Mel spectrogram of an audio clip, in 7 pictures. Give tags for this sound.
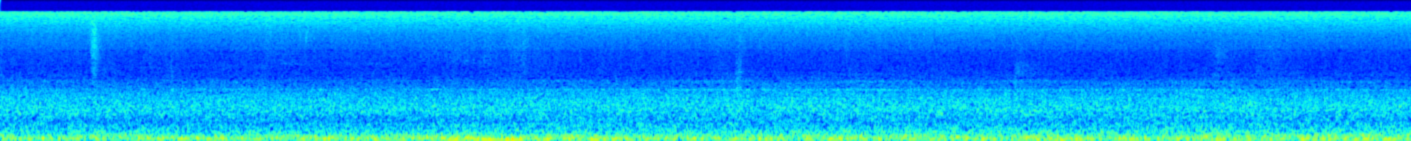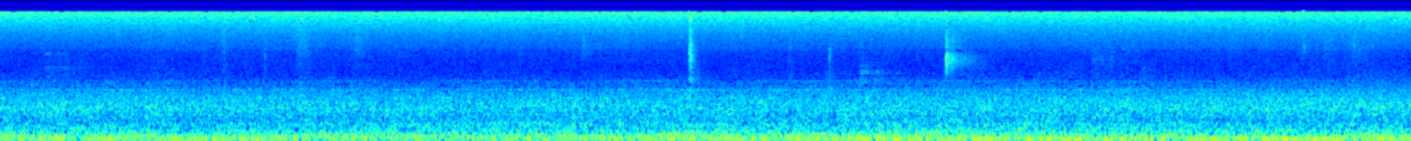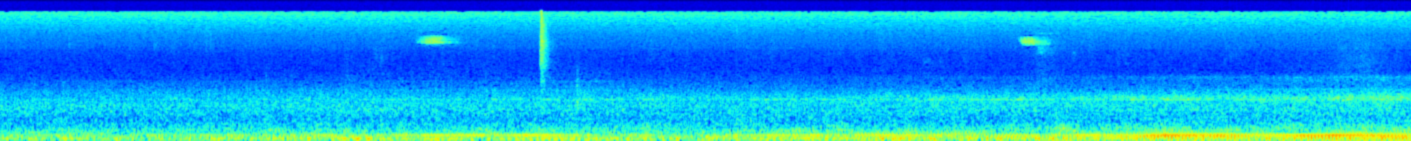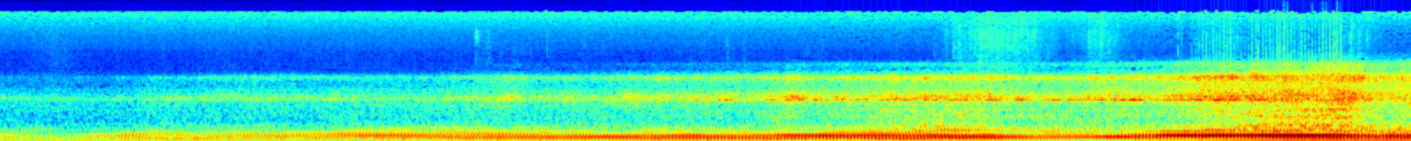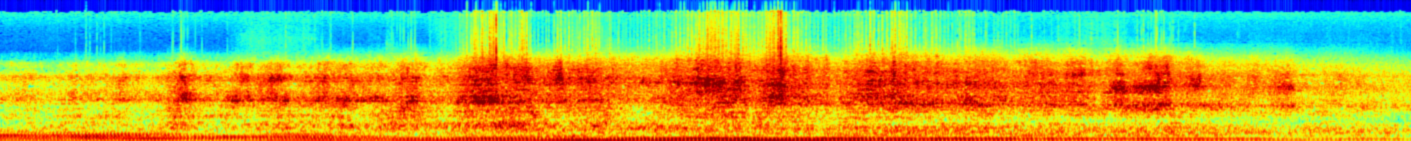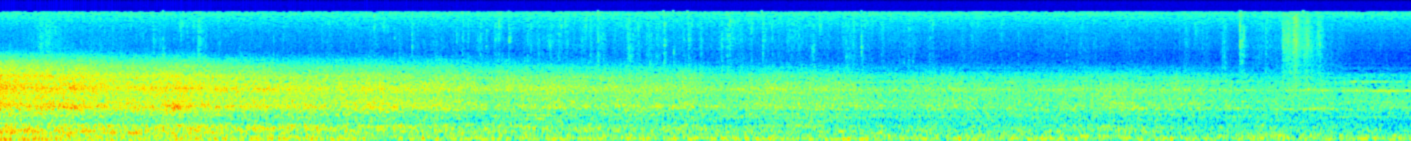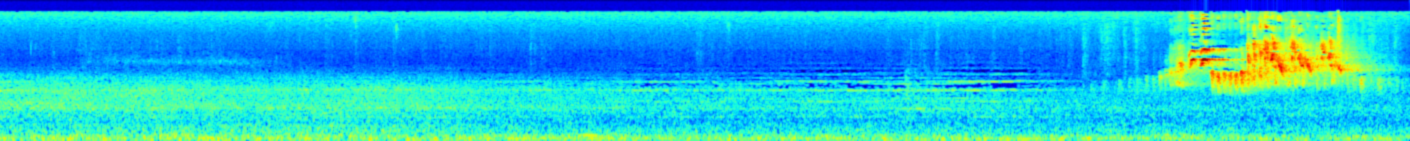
field-recording; helicopter; plane

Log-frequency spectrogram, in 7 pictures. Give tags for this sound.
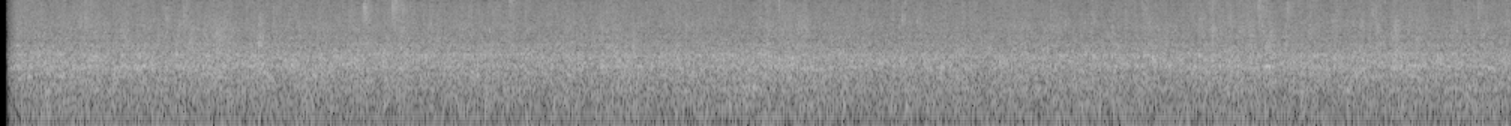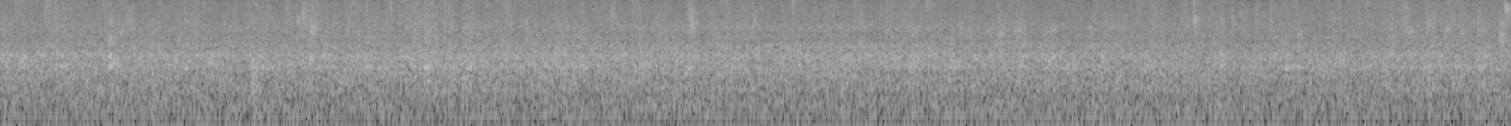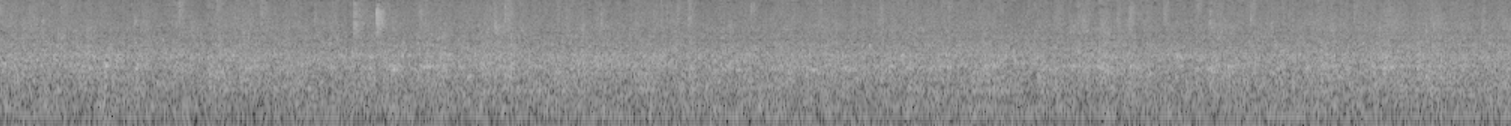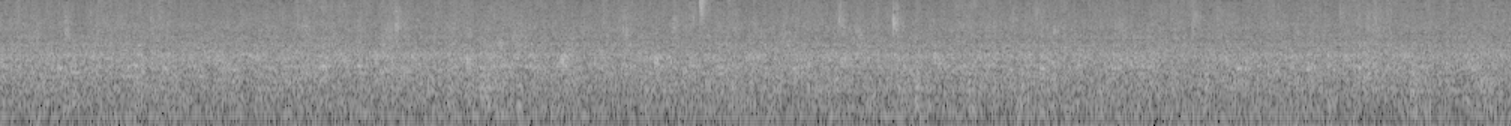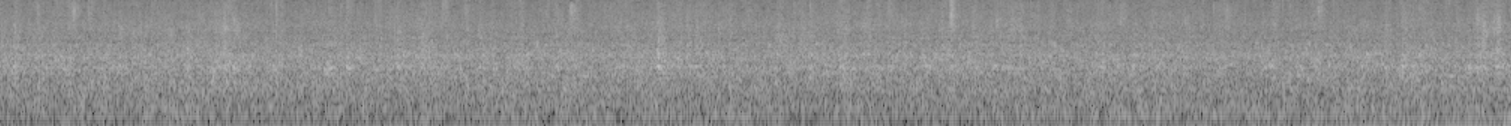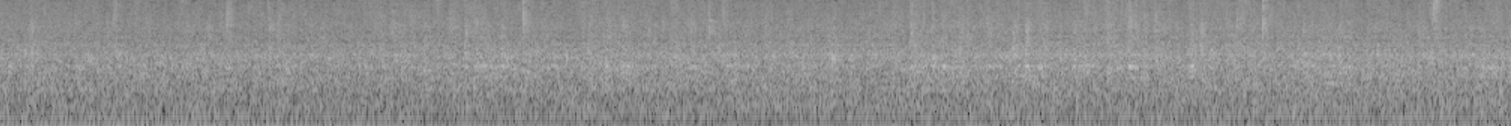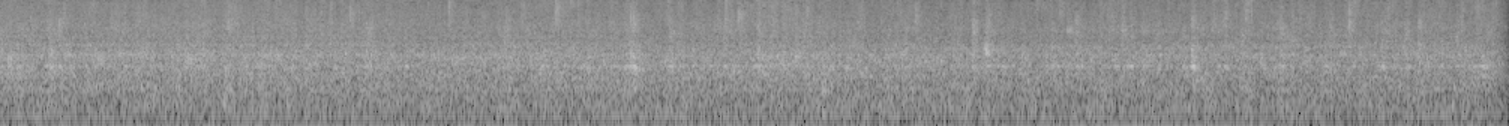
Ambience; Ambiance; Storm; Shower; Downpour

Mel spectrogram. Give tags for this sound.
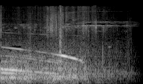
electric-engine; engine; motor; train; vacuum-cleaner

